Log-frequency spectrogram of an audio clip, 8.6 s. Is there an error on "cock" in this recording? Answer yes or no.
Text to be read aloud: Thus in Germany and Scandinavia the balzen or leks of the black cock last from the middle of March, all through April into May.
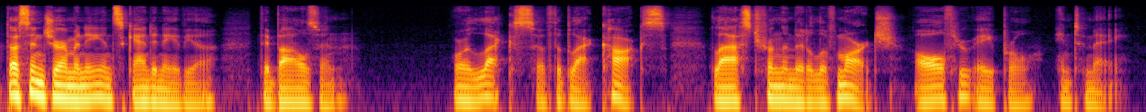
yes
